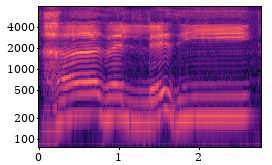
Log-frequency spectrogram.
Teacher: هذا الذی، ہا کے تلفظ کا دھیان رکھیں، ذال کو نرمی سے پڑھیں، لام کو پر نہیں پڑھنا اور لام پہ رکنا بھی نہیں ہے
